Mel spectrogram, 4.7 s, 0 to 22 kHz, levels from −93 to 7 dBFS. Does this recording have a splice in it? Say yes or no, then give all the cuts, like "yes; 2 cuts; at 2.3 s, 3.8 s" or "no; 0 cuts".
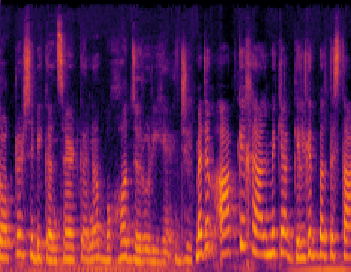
no; 0 cuts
